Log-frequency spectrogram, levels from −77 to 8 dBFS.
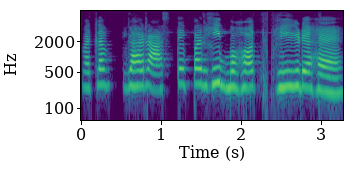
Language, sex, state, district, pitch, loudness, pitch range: Hindi, female, Madhya Pradesh, Dhar, 260 Hz, -15 LUFS, 245-285 Hz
